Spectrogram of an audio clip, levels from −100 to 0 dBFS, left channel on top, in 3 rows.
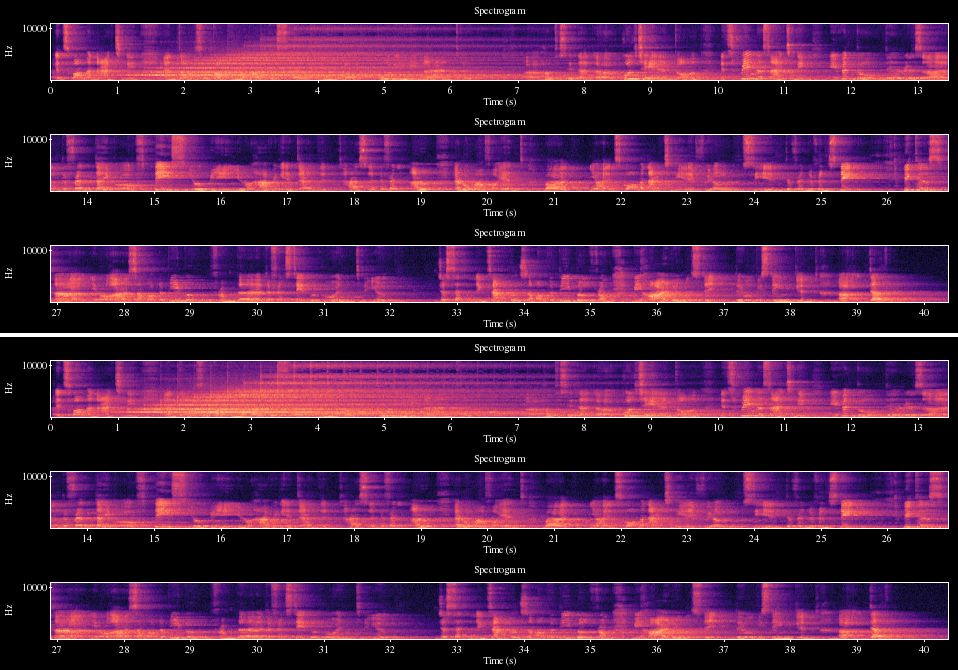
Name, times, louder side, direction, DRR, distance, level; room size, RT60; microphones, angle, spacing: voice 1, 0.0-6.4 7.1-25.5 26.2-32.1 32.6-39.5, left 2 dB, 25° left, 1 dB, 1.7 m, -26 dB
sound 1, 0.9-14.0 14.6-14.7 15.0-15.1 15.9-16.0, right 3 dB, 50° right, 2.5 m, -26 dB
21.5 x 13.0 x 4.1 m, 2.9 s
head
